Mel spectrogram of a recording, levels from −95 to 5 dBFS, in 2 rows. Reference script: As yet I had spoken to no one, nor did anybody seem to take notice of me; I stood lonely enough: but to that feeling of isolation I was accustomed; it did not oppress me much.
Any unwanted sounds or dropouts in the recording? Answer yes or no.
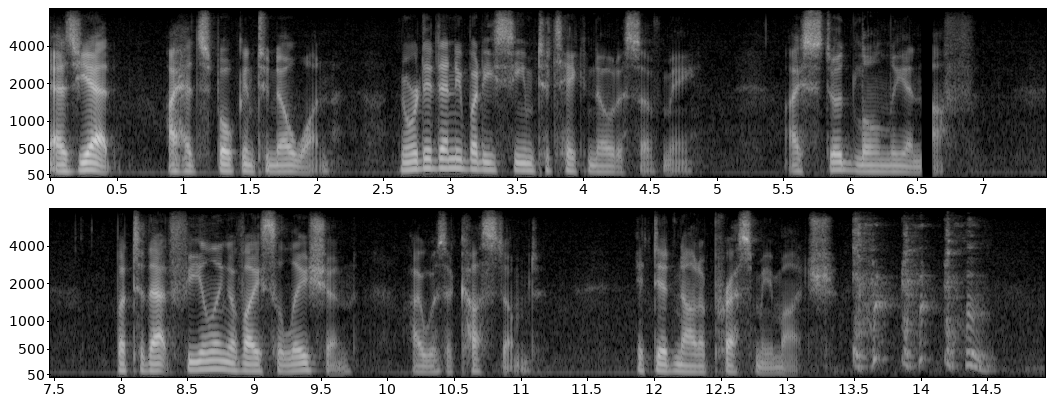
yes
